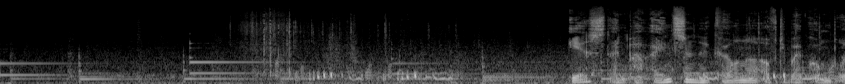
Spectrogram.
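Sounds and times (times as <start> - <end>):
pigeons cooing in low throaty bursts: 2.5 - 4.8, 6.5 - 8.4
speech: 5.7 - 8.4.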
